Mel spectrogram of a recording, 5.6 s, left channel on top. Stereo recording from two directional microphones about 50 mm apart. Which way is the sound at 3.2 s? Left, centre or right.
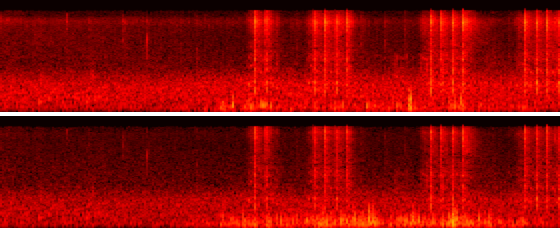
Centre.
